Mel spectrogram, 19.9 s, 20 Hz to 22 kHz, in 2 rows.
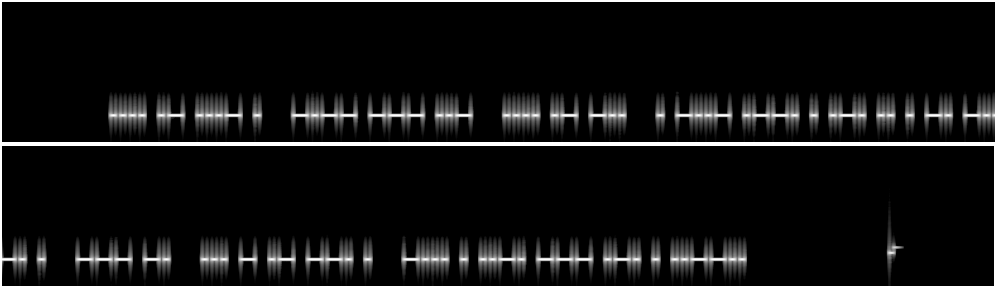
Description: Morse code, heard as a keyed tone, about 25 wpm, 700 Hz. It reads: HAVE YOU HAD EXPERIENCE ON STAGE BEFORE?
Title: Sentences from Top 1200 Words 25wpm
